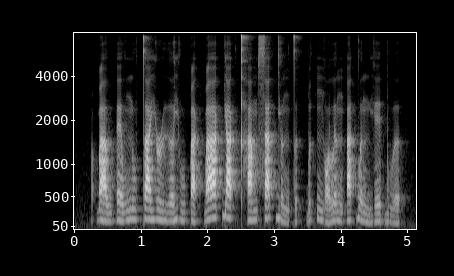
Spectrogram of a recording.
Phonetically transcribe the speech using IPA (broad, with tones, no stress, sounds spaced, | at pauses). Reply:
ɓ a˨˩˦ w ʔ ɛ˨˩˦ w n u˧ t̪ a˧ j ɹ ɨ˨˩˦ ə̯ j u˨˩ ɓ a˨˩ k̚ ɓ aː˦˥ k̚ j a˦˥ k̚ t̪ʰ a˧˥ m s a˦˥ t̚ j ə˨˩˨ ŋ t̪ ə˨˩ k̚ ɓ ə˦˥ k̚ ɲ ɔ˨˩˦ l ə˧ ŋ ʔ a˦˥ t̚ w ə˨˩ ŋ j e˧ ɓ u˨˩˨ ə̯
